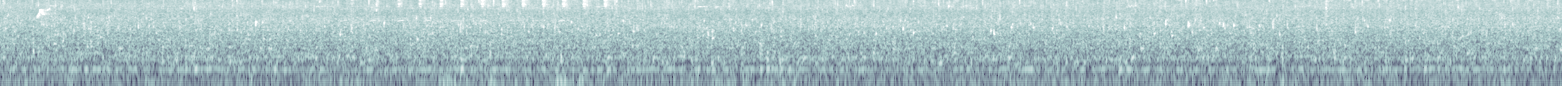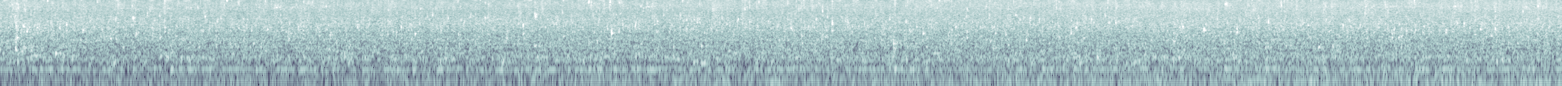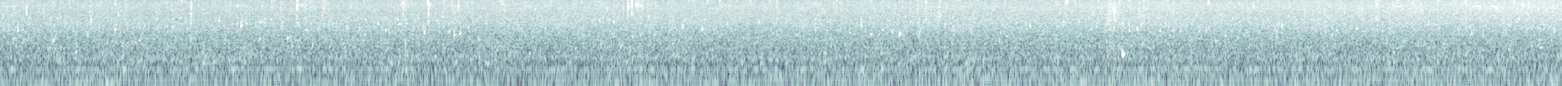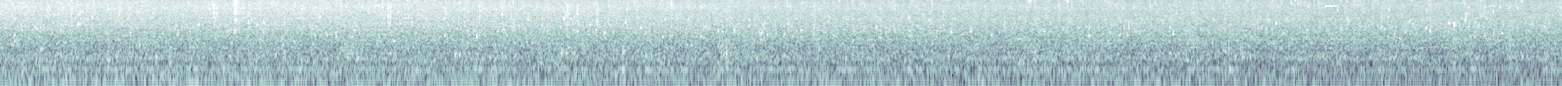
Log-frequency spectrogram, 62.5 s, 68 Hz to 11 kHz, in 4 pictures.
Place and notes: Recorded with a pair of DPA 4060s into an H6 Handy Recorder
New South Wales, Australia, 19 December 2015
